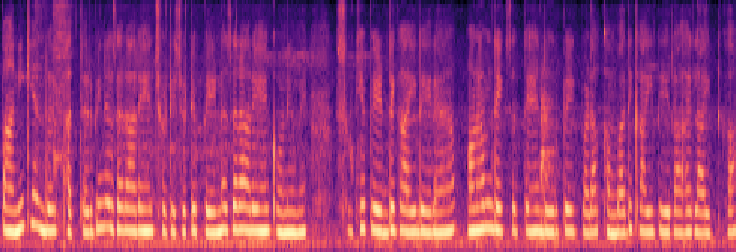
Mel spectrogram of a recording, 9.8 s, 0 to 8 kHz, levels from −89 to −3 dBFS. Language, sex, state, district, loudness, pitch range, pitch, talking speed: Hindi, female, Chhattisgarh, Raigarh, -14 LUFS, 250-270 Hz, 260 Hz, 245 wpm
